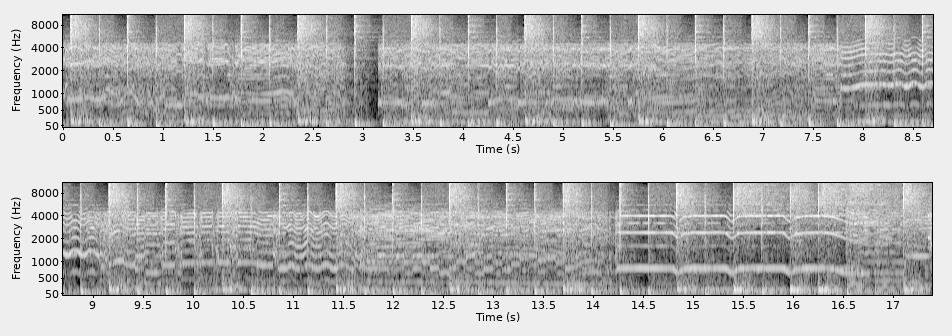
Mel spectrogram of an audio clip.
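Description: Hard rock instrumental break: an electric guitar solo with string bends and vibrato over a steady drum beat and bass, ending in long held notes.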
